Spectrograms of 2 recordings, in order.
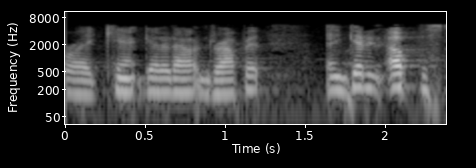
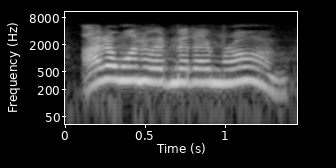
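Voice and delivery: stubborn refusal; 6 semitones higher, 8 dB louder than usual. Retold or imitated. Voicing stubborn human nature.

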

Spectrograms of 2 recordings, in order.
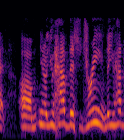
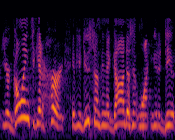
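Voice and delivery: usual speaking voice

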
